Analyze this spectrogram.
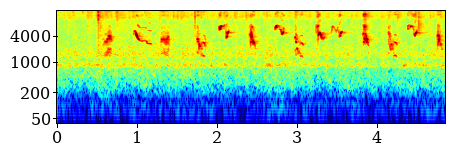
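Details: Long-tailed shrike, recorded to provoke other shrikes to sing: a varied jumble of high chirps, twitters and short slurred whistles delivered rapidly without a fixed pattern, over a faint continuous hum.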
